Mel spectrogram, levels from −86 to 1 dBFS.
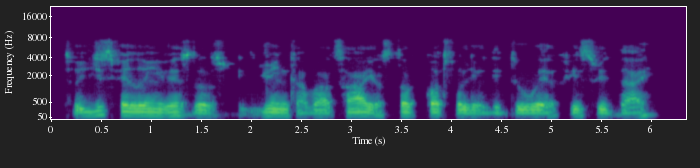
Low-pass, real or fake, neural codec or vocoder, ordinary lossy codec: none; fake; codec, 16 kHz, 16 kbps, FunCodec, trained on LibriTTS, 50 frames a second; none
